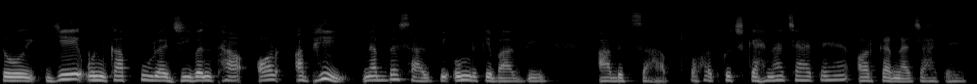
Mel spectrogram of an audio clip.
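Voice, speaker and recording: A woman's voice: lowish voice, slow, mellow. A woman with an Indian accent hosts an interview podcast conversationally, speaking to her guest and to listeners. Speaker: podcast host.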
